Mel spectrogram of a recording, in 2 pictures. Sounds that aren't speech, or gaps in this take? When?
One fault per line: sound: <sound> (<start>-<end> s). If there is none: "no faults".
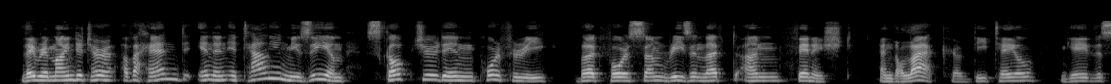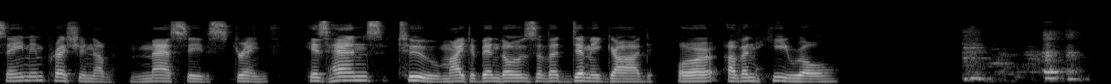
sound: laugh (20.7-22.0 s)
